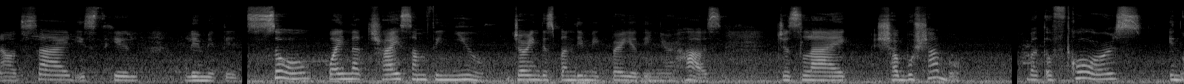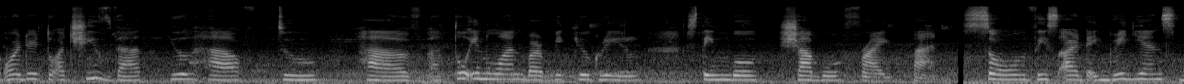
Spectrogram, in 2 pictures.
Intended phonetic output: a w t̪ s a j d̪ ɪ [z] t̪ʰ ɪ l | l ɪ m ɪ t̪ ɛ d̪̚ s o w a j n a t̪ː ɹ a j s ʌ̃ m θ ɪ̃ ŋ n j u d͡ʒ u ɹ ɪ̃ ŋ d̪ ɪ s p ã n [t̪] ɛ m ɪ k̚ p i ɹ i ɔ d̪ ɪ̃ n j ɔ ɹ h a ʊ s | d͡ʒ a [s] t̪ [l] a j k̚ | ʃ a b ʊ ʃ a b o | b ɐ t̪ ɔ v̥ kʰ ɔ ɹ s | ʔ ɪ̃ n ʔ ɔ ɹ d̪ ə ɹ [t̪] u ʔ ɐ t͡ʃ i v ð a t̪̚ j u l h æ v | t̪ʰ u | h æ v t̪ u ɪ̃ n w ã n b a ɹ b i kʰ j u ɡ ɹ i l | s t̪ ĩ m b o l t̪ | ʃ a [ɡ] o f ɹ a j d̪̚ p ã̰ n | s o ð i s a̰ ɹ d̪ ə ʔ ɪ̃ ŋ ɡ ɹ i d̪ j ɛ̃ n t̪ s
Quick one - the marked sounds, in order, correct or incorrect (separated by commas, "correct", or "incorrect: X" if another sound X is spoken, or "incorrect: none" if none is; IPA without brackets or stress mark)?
incorrect: s, incorrect: d̪, correct, correct, correct, incorrect: b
